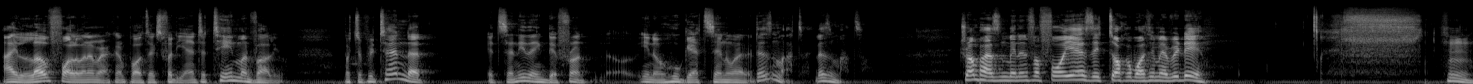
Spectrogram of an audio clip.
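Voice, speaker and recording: A man's voice: mid-range voice, expressive, fairly quick, long pauses, sharp tone. A man hosting a podcast, talking in a blunt, sarcastic rant. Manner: blunt, ranting, sarcastic, profane. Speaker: podcast host. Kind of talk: casual opinionated podcast monologue.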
